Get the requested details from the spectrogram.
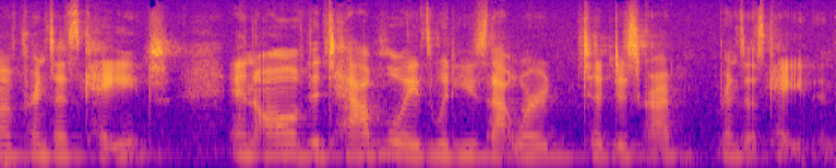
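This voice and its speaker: Noticeable noise sits behind the voice. A woman speaks in a Southern US accent. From South Carolina (Greenwood, Columbia). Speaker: fashion blogger. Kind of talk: casual chat.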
